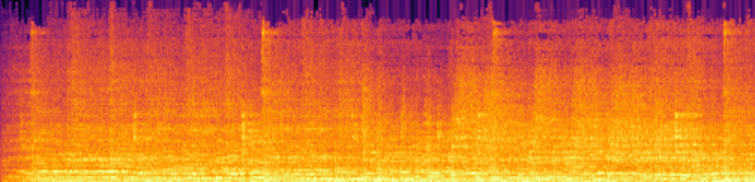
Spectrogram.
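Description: Live gospel band playing, with electric guitars, drums and keyboard, and a male vocal group singing over it. The music swells in at the start and then runs at a steady, full level.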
